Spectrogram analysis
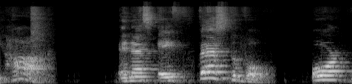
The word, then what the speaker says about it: Chag: So feast is Hag. So feast of tabernacle is Hag Sukkah. Feast is H2282. That's spelled C-H-A-G, Hag.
